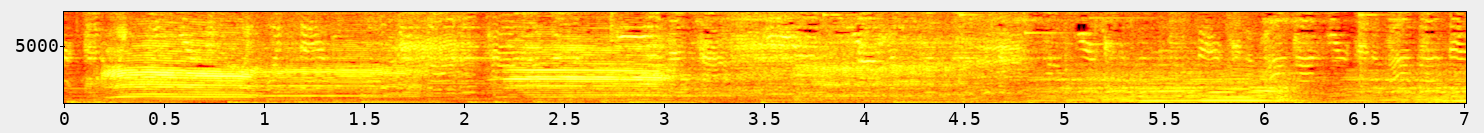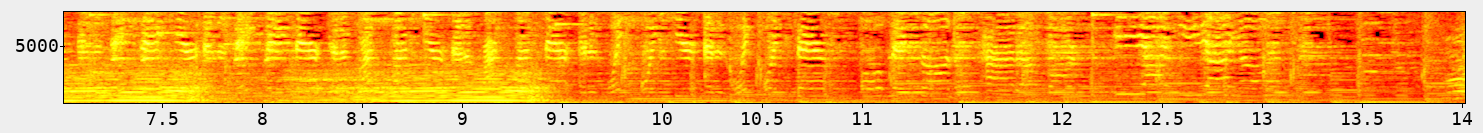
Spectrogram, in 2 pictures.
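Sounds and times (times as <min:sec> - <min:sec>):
cow mooing: 0:00.2 - 0:09.5.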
